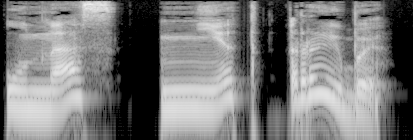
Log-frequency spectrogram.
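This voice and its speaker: A flustered young Viking boy, sullen and then pleading, as the reader plays him. His voice stays close to the reader's own, dry and near the mic, and it slows down when he gets firm. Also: medium pitch, steady tone, darkish tone, no room sound, close to an everyday voice.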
